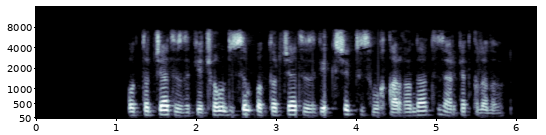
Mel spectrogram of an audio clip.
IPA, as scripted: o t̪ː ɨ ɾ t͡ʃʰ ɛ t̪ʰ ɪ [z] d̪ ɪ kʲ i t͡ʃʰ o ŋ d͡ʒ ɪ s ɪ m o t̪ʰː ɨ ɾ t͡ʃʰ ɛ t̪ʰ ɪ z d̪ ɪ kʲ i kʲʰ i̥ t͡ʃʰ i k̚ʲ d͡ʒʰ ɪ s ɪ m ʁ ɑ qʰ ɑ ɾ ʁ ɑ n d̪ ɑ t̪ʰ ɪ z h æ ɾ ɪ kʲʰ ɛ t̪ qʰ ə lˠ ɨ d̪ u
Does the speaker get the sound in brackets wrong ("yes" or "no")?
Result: no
